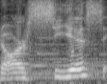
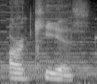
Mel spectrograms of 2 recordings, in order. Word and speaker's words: Arceus: So historically, I've always said Arceus, and I am reminded every single time I upload a video that that is apparently the most incorrect way to say it. Even though I think that's how they pronounced it on that show Dr. House. But the correct answer is Arceus.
